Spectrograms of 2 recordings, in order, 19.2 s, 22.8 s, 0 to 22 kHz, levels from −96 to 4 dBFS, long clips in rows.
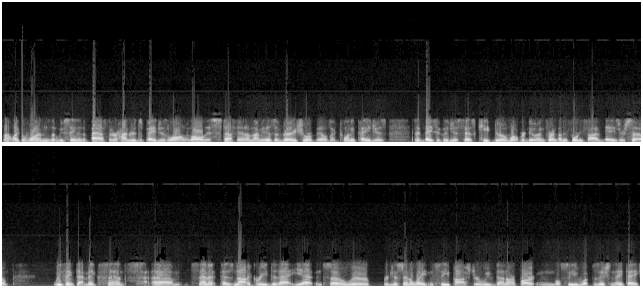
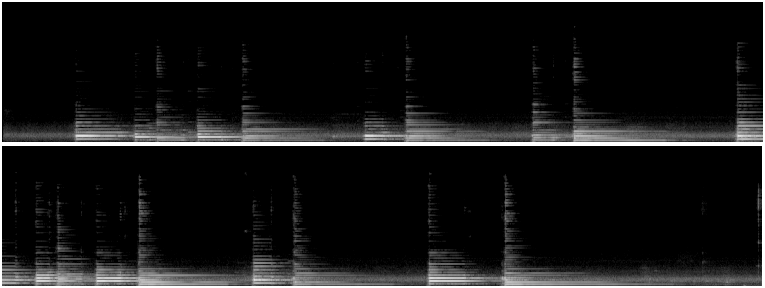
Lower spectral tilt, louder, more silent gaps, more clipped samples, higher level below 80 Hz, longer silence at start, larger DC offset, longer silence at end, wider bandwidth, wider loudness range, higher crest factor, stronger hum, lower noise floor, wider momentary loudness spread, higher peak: first, -8.5 dB/octave vs -4 dB/octave; first, -17 LUFS vs -21 LUFS; neither; neither; first, -54 dBFS vs -86 dBFS; second, 0 s vs 1.1 s; neither; second, 0.05 s vs 2.4 s; second, 6 kHz vs 12.5 kHz; second, 2 LU vs 14 LU; about the same, 16 dB vs 20 dB; neither; second, -55 dBFS vs -62 dBFS; second, 5 LU vs 25 LU; first, -2 dBFS vs -6 dBFS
